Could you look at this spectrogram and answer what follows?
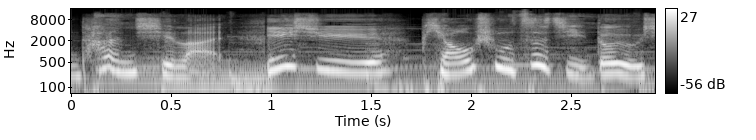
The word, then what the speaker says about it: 朴: 很多人喜欢他的歌，也喜欢他的音乐，更多的人喜欢叫他朴树。其实从正确的读音来说，这个字用作姓的话，应该叫朴，朴树的。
